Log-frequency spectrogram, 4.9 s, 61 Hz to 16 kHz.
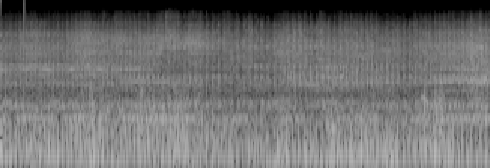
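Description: Royal Enfield Classic 350's single-cylinder engine running as the bike moves off over gravel. Water got into the engine at the crossing and the rider says it is slow to pick up on the throttle.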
